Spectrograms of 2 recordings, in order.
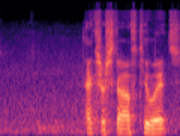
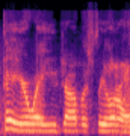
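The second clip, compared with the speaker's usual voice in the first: mock scolding; 6 semitones higher than usual. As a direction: playfully order a freeloader to earn their keep. Mock scolding of dog, repeated.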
